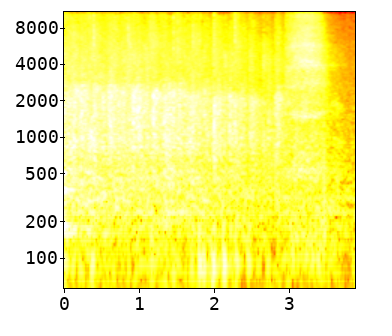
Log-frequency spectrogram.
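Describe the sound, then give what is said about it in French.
An audience applauds the team leaders who have just been introduced. The applause is a steady, dense crackle of many hands clapping at once, holding even for a few seconds before swelling briefly and then fading out. “Ouais, on peut les applaudir, ils font un super travail, merci à eux.”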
